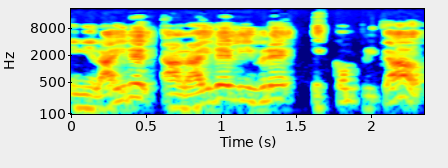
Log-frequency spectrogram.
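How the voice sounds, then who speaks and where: A man speaks in a Colombian coastal accent at a fairly slow pace. His tone is bright and sharp, with lively intonation. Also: dry, close sound with no echo. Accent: regional Colombian coastal. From Colombian Caribbean coast (Magangué, Bolívar). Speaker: law professor. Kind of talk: lecture. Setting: recorded online class. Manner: impetuous, raises voice when enthusiastic; hesitant fillers and repetitions.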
